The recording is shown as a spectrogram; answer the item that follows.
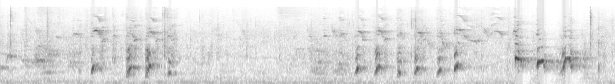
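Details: Excited male German Shepherd x Labrador mix eating raw chicken, about three-quarters of a kilo, fed a raw diet. Quick bursts of short, yelping whines, a quiet gap mid-clip, then a fresh run of whines and a higher, drawn-out whine near the end.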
